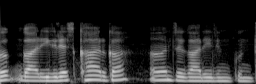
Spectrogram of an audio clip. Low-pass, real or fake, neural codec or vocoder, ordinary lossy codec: 7.2 kHz; real; none; none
